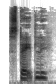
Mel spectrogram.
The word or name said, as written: statelig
